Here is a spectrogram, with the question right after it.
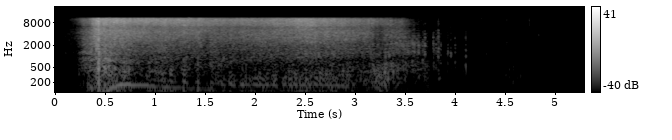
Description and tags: bee firework
Setting off a spinning "bee" type firecracker which then falls to the ground in a bush
field-recording, fire, stereo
